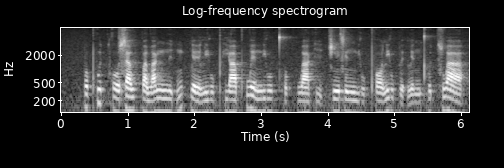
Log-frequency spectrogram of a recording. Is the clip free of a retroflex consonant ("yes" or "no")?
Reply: yes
